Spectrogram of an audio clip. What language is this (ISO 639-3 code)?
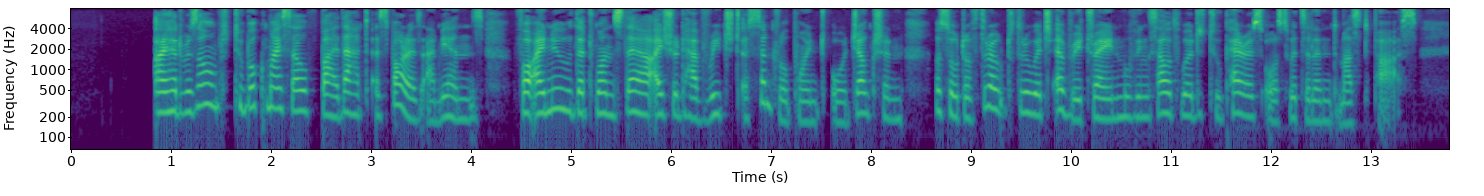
eng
